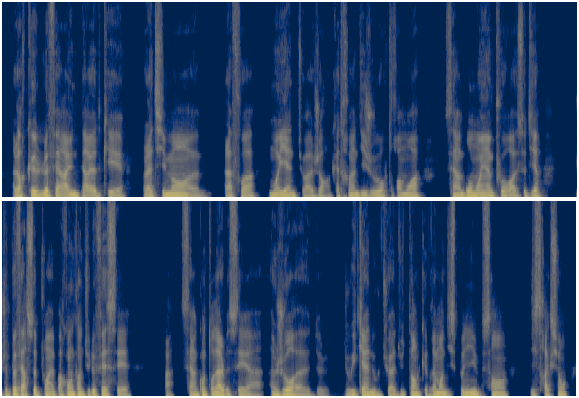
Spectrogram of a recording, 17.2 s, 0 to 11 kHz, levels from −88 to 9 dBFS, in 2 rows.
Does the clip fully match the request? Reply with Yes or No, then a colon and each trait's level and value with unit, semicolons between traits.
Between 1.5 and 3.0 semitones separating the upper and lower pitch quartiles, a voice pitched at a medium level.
No: narrow, 2.5 semitones; low, 125 Hz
